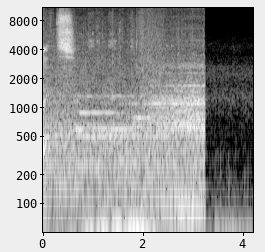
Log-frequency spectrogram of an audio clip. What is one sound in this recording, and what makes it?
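A fire crackles and roars loudly.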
